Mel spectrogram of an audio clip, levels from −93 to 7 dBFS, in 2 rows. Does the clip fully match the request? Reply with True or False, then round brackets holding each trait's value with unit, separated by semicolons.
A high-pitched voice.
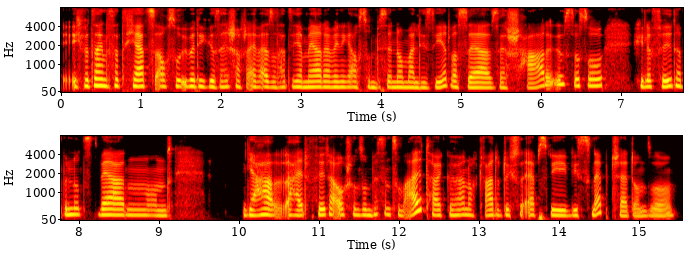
True (195 Hz)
